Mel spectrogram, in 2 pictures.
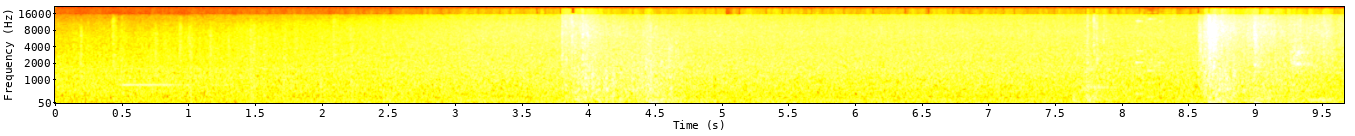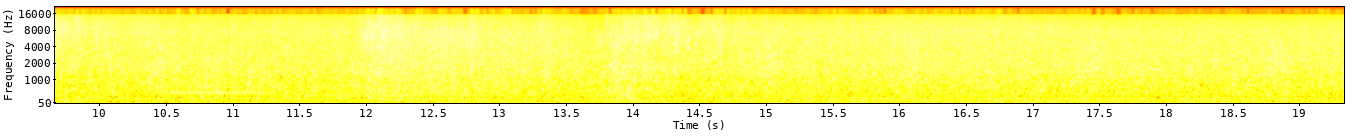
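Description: A waterfall in the video game Zelda: Tears of the Kingdom makes a steady, broad rushing roar of falling water, with a few brief louder surges rising over the constant wash.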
